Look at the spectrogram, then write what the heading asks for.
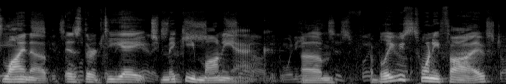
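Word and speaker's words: Moniak: going to be keeping my eye on Mickey moniac that's how you say his name for the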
